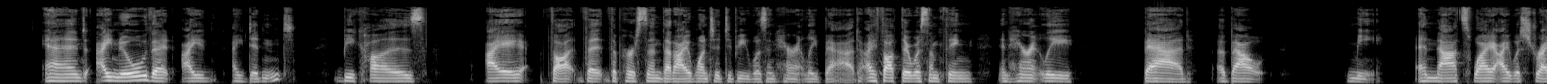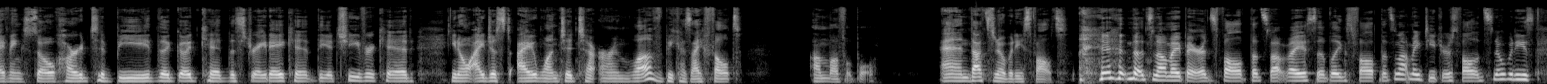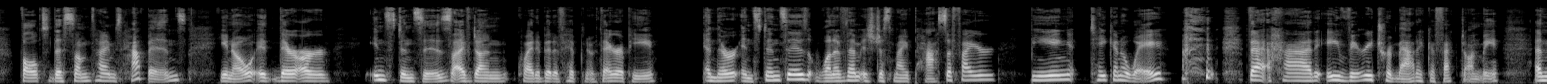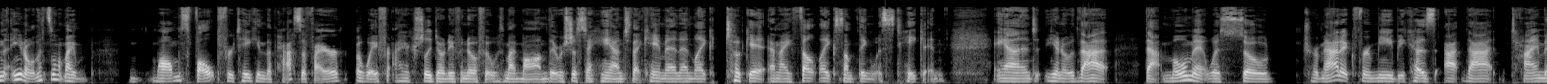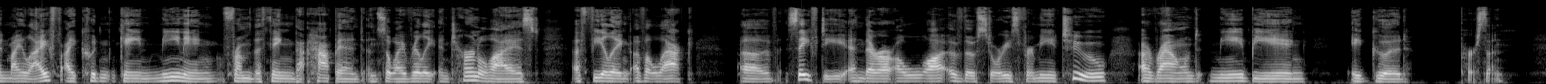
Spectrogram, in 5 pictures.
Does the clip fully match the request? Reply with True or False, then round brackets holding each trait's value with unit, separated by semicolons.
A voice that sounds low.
False (150 Hz)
